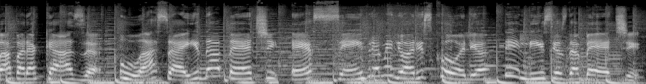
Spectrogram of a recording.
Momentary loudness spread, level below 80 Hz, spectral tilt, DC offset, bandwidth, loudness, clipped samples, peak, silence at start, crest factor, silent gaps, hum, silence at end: 3 LU; -22 dBFS; -4 dB/octave; under 0.1%; over 20 kHz; -11 LUFS; under 0.1%; 0 dBFS; 0 s; 10 dB; none; none; 0 s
